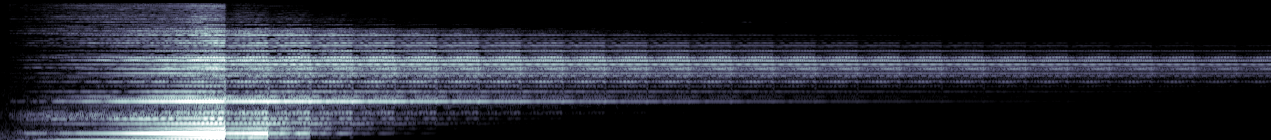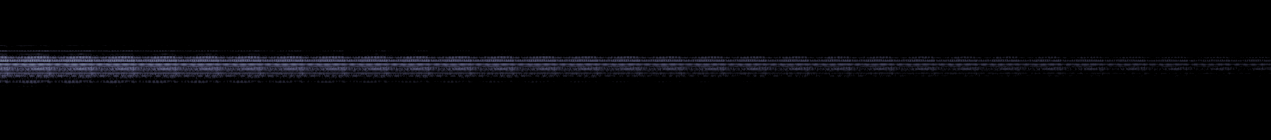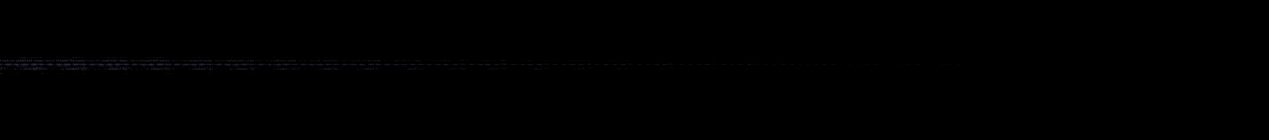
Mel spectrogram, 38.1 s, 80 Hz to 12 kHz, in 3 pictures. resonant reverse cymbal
0.2s 9.3s

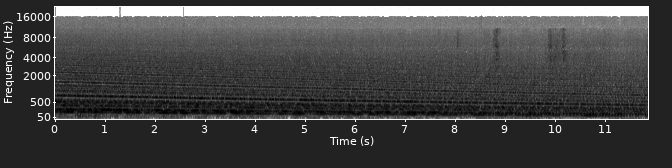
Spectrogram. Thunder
0.3s 4.3s

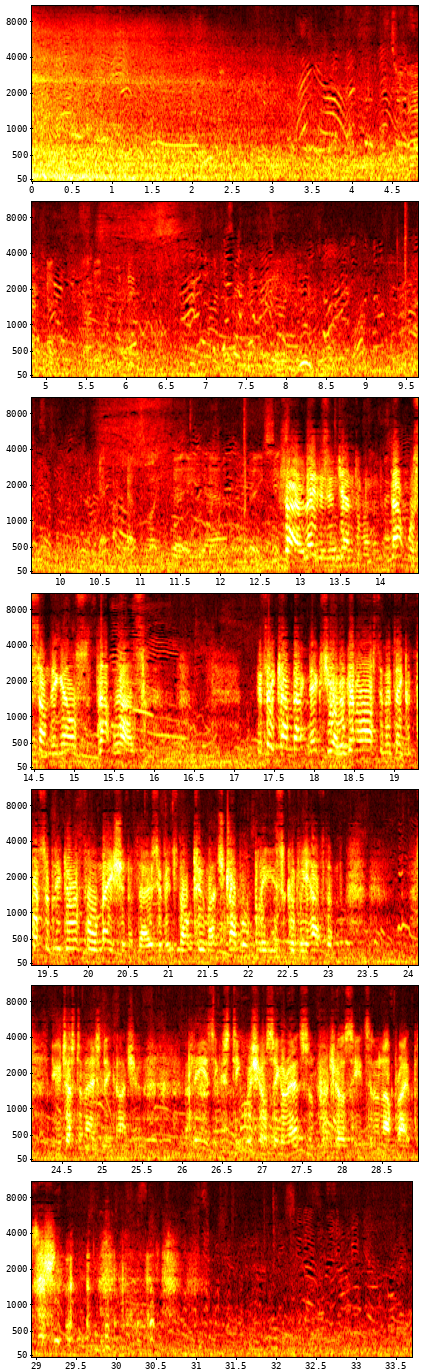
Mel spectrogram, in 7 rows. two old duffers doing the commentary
12.3s 16.0s, 17.3s 23.5s, 24.1s 29.4s

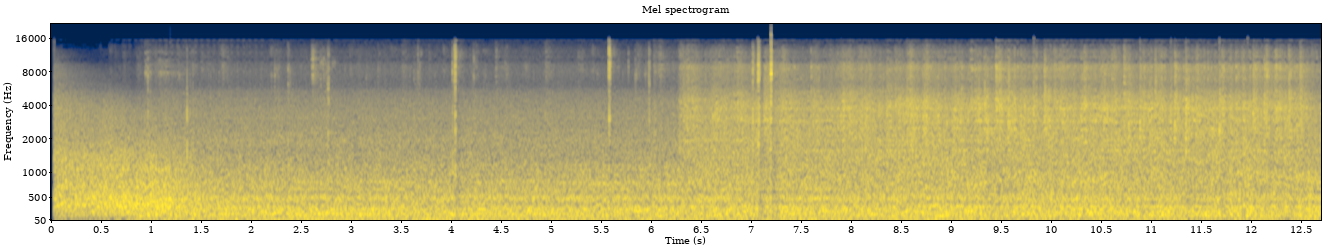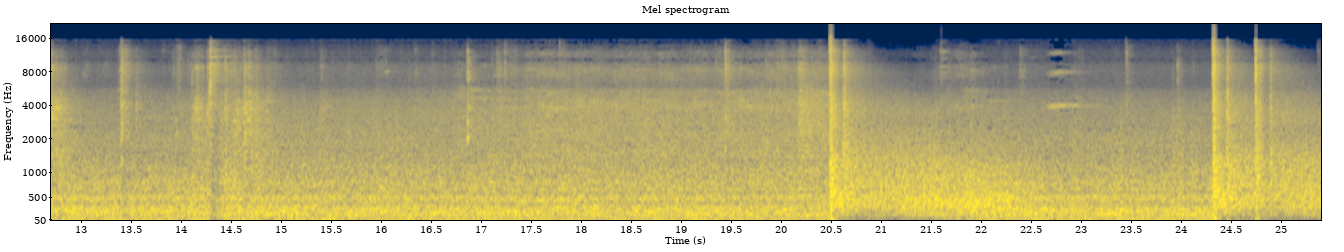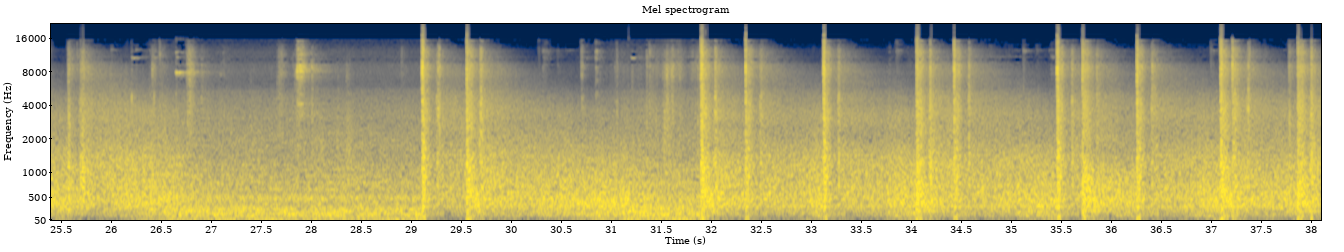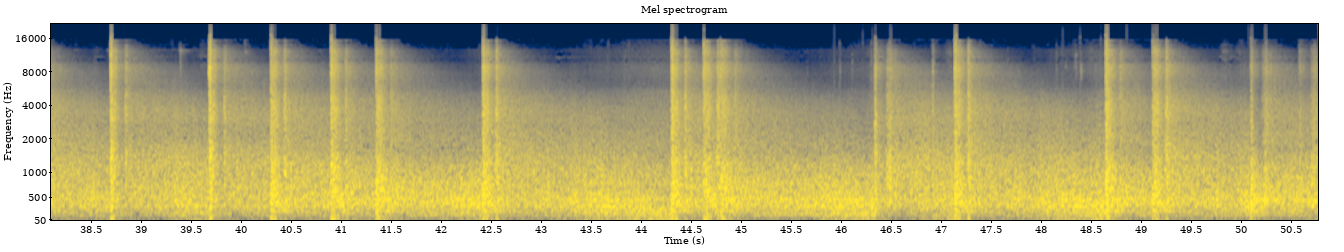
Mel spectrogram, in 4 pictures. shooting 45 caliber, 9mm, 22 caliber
20.0s 22.2s, 24.3s 28.2s, 29.0s 50.7s

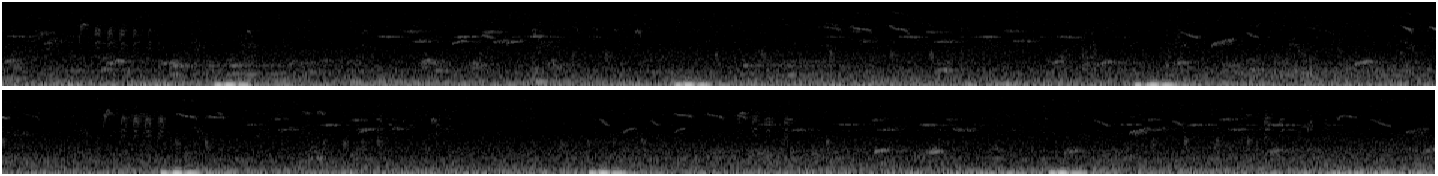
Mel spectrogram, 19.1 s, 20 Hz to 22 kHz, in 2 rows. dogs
0.0s 3.8s, 4.8s 9.5s, 15.4s 16.9s

